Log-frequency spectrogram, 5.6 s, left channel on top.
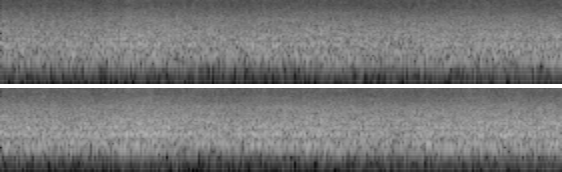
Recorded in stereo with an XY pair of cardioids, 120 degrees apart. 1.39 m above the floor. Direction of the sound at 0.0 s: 35° right.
